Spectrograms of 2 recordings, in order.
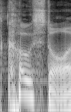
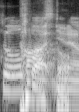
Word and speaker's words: Kostal: and it's what uh Ron Jansen and Alex Coastal am I pronouncing that right it's costal okay good okay thank you so I didn't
